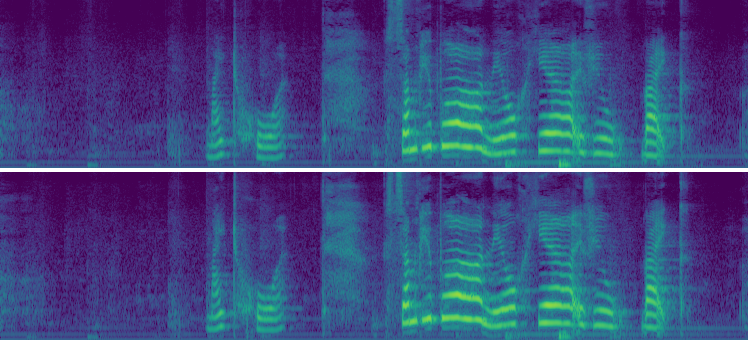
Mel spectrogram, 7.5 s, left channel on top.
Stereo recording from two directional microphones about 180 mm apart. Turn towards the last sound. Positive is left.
turn(degrees=-10)  # may be behind; listen again after turning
